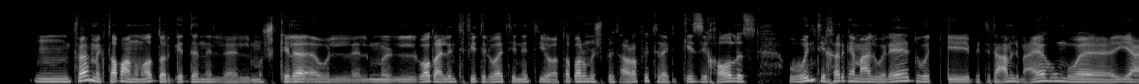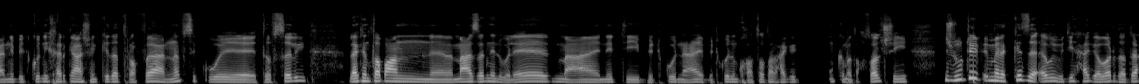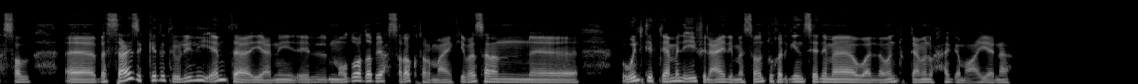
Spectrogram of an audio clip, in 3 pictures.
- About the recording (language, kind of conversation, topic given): Arabic, advice, ليه مش بعرف أركز وأنا بتفرّج على أفلام أو بستمتع بوقتي في البيت؟
- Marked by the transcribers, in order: tapping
